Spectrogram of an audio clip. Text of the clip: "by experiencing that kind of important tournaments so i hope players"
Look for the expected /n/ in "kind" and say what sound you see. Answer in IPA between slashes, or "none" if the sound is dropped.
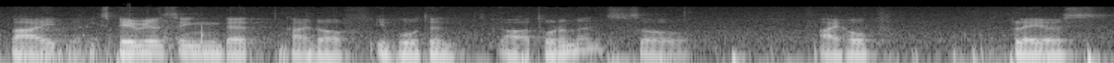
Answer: /n/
